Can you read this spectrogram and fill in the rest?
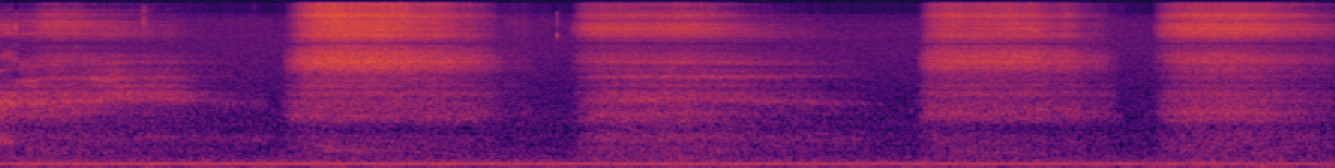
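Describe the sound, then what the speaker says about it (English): Slow, deep belly breathing during a yoga session, with about five long airy breaths through the nose, each swelling and fading in a steady rhythm, heard close and alone over a low hum. "Keep the breath, big belly breaths."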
